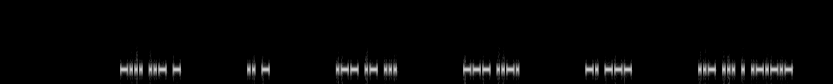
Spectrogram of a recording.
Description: Morse code, heard as a keyed tone, about 48 wpm, 700 Hz. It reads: BUT IT WAS OF NO USE.
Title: 4x Word-Spacing - Sentences from Top 100 Words - 50wpm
